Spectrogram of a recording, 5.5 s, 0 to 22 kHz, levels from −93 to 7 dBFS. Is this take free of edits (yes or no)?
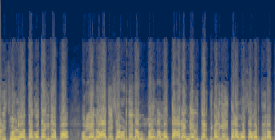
yes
